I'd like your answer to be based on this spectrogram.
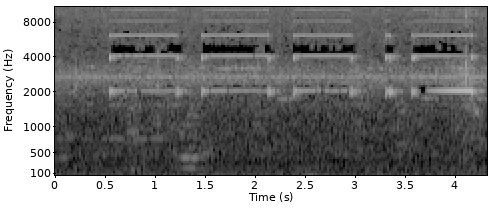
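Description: A meter beeps in short, repeated electronic bursts while probing a capacitor on a circuit board during a dead-board short diagnosis, with several evenly spaced beeps and one longer tone near the end, quiet and close.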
